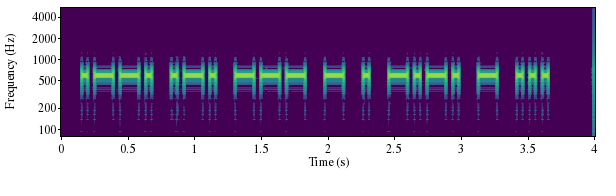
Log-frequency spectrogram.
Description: Morse code, heard as a keyed tone, about 25 wpm, 600 Hz. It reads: PROTECTS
